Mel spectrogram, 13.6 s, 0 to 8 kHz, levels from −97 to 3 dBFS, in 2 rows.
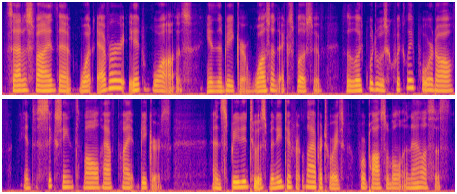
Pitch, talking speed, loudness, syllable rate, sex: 160 Hz, 140 wpm, -19 LUFS, 5.2 syllables/s, female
